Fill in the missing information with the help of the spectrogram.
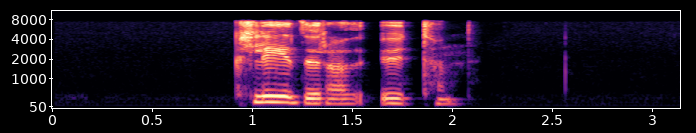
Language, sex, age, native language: Icelandic, female, 50-59, Icelandic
